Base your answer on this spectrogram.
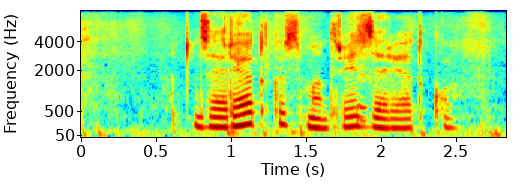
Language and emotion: Russian, neutral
